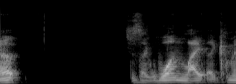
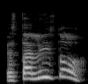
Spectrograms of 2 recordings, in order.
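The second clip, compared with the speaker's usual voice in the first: very high hype call in Spanish; rally the crowd in Spanish; hammed-up priest working the congregation; mock Spanish-speaking priest; 4 dB louder than usual. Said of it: "it's all in Spanish".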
